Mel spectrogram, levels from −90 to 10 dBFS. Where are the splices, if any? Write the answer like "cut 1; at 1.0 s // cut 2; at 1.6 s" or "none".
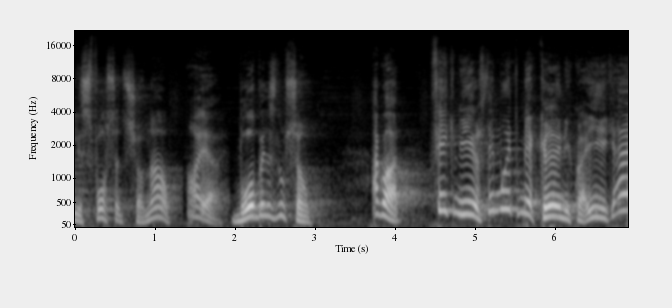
cut 1; at 1.9 s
